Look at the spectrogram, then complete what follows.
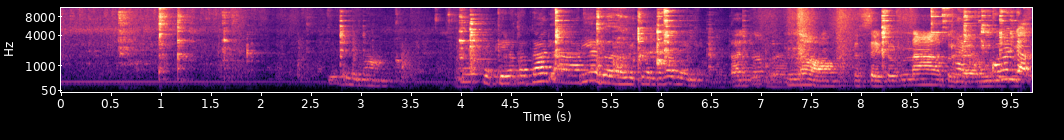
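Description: Cutlery clicking and scraping on plates during a meal. Voices talk at the table from about three seconds in.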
